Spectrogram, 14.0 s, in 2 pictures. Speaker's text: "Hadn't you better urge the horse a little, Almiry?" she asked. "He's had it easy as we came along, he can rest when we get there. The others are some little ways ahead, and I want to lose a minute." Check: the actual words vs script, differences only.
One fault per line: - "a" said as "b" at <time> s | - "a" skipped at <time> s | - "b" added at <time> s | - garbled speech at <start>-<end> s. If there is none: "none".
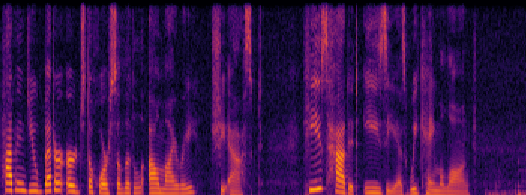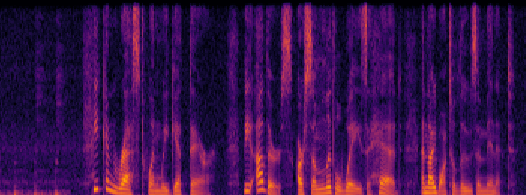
none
